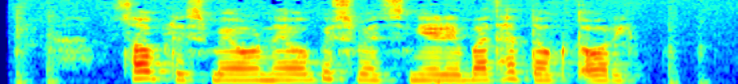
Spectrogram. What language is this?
Georgian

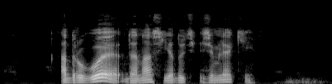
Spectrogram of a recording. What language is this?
Belarusian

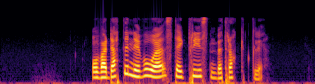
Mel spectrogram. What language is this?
Norwegian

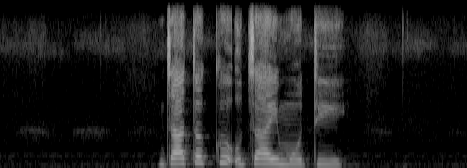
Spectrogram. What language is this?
Nepali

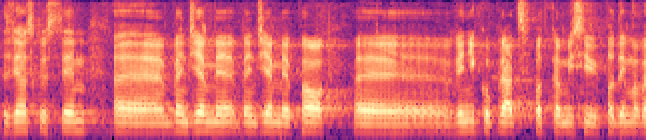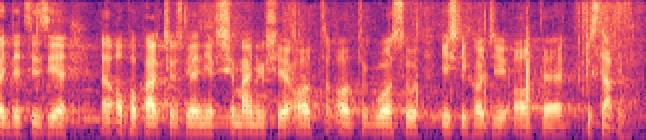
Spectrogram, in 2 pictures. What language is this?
Polish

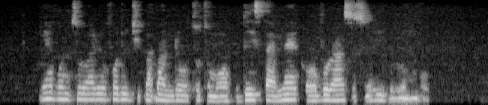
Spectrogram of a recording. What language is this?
Igbo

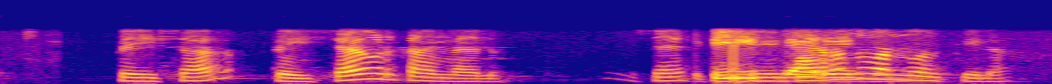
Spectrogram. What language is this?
Malayalam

